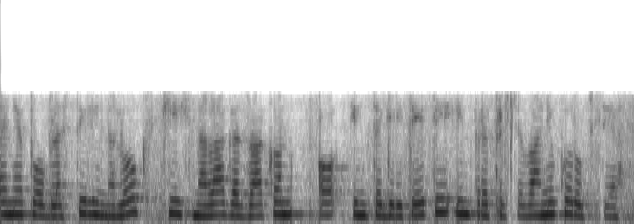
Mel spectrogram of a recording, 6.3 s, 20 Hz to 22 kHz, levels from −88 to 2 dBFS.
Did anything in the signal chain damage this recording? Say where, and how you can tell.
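Yes. Gain pumping runs throughout. The gain swings by around 10 dB as it is pulled down on loud sounds, with room noise about 28 dB below the speech, likely from excessive input gain driving a fast limiter.

GSM full-rate codec damage runs throughout. Nothing is present above 3.8 kHz, and the speech has a plainly buzzy, gravelly roughness that fits a 13 kbps GSM stream's pulse-excited vocal-tract model.

Cable scratch noise occurs from 5.01 to 5.19 s in the analogue wiring: a dense, uneven rustling burst only a little below the speech level, likely from a worn connector shifting.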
